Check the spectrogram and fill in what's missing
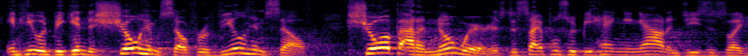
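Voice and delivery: ordinary talk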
